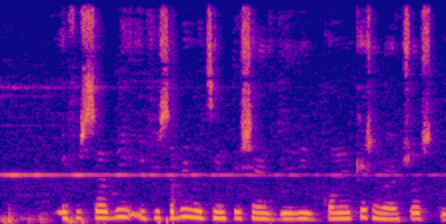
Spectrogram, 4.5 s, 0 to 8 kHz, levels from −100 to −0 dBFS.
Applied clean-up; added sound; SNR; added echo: classical method log-MMSE.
